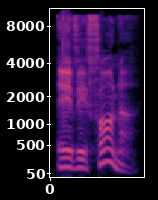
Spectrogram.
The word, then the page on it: avifauna: British English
